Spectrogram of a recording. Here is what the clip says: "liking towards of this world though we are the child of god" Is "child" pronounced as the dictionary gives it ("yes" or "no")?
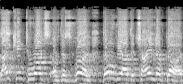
yes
